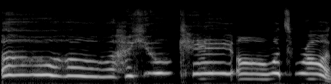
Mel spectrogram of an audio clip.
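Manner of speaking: very high, slow, caring, loving motherly voice. Retelling checking on someone who was sleepwalking, in a put-on loving mom voice. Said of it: "put on my mom, loving mom voice".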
